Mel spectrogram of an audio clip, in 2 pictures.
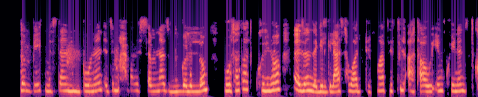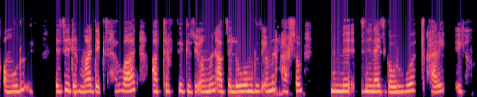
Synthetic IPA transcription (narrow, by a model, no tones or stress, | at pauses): ʔɨzo̞mbe̞t̪mɐst̪ʰɐnmɨbonɐnʔɨzimaħbɐɾɐsɐβɨnazɨɡɨɡɐlɐlːo̞m | bo̞t̪ʰat̪ʰat̪kʰo̞jno̞mʔɨzɐnzɐɡɐlɡɨlashɐβat̪̚d̪̥ɨmːabɨfɨlʔat̪ʰawiʔɨnkʰo̞jnɐnzɨt̪ʰʼɨkʼːɐmuluʔɨjːu | ʔɨzid̪ɨmːad̪ɐkʼi̥sħɨβat̪̚ʔaβt̪ʰɨɾfiɡiziʔo̞mɨnaβzɐlːɐwo̞mɡɨziʔo̞mɨnʕaɾso̞m | nzɨnɨnajzɨɡɐβɾɨwo̞t͡sʼaɾi | ʔɨjːom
